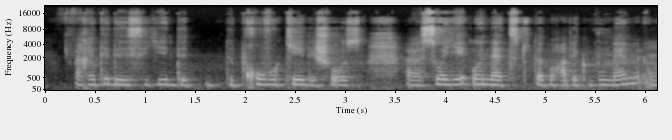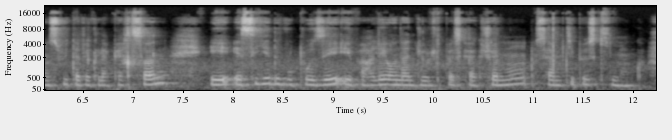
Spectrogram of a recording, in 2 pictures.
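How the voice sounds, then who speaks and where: A woman with a medium pitch and a dark, mellow, somewhat breathy tone speaks at a fairly slow pace. Her intonation is monotone and flat, with audible room echo. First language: not French (speaking French). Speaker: tarot card reader. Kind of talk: tarot reading. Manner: halting, many fillers.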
